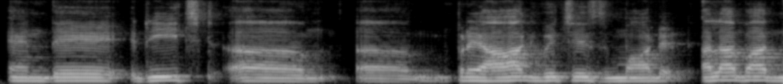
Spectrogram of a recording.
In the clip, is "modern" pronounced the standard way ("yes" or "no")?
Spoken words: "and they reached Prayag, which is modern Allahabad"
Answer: no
